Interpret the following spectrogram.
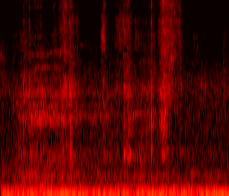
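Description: Faint rustle of glossy trading cards being slid off the top of a stack by hand, over a low steady hum.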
